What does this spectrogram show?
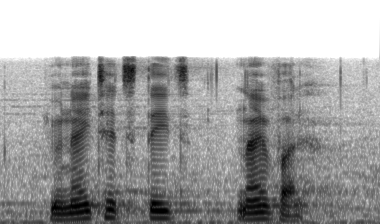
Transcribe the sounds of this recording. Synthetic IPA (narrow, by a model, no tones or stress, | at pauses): junajtʰɛdstetsnaval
